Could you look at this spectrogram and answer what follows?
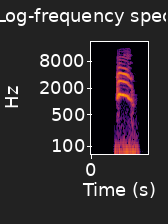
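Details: A Herring Gull from the Isles of Shoals gives a single harsh, nasal alarm note, the low-threat version of its alarm call.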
